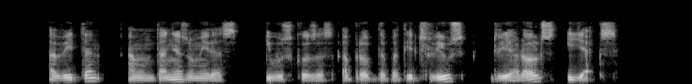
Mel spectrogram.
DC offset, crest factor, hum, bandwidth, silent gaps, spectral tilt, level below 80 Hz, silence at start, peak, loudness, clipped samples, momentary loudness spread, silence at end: under 0.1%; 18 dB; none; 8.4 kHz; 1.08-1.20 s, 2.41-2.65 s, 4.77-4.90 s, 5.59-5.67 s; -3 dB/octave; -60 dBFS; 0.5 s; -2 dBFS; -19 LUFS; under 0.1%; 8 LU; 0.75 s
